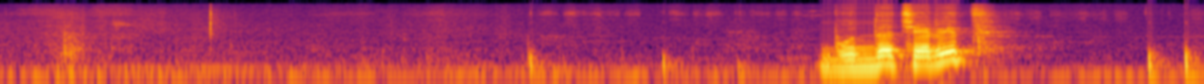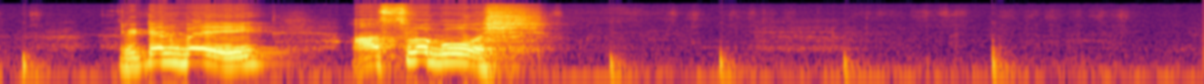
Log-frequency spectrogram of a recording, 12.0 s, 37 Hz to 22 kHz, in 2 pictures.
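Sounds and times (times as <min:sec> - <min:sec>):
marker writing on whiteboard: 0:01.6 - 0:07.1, 0:07.9 - 0:12.0.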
